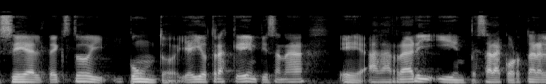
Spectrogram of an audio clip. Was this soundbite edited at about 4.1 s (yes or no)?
no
